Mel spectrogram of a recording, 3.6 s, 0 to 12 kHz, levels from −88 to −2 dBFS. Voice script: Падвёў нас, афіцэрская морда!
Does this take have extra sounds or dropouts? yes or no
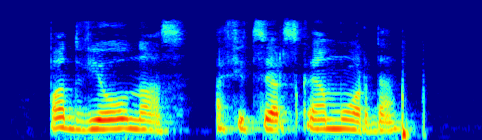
no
